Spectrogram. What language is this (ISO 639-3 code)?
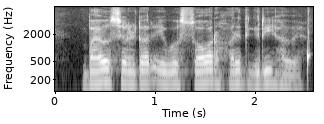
bho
